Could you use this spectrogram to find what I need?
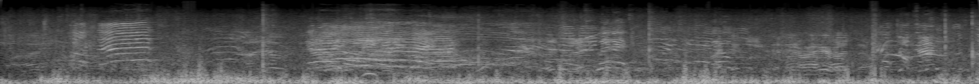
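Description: Young people cheer and shout from nearby.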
